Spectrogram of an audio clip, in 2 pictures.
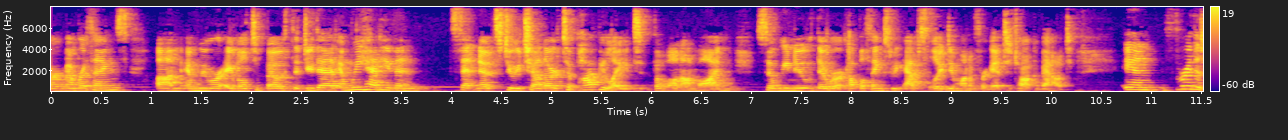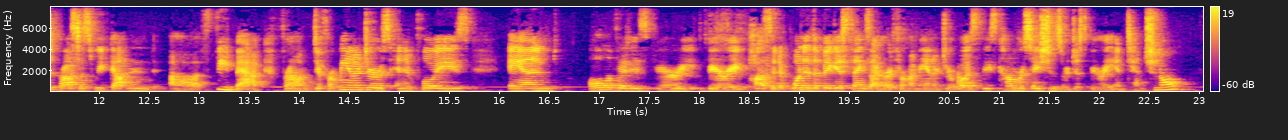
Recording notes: recorded live from the OC Tanner Influence Greatness Conference in Park City, Utah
